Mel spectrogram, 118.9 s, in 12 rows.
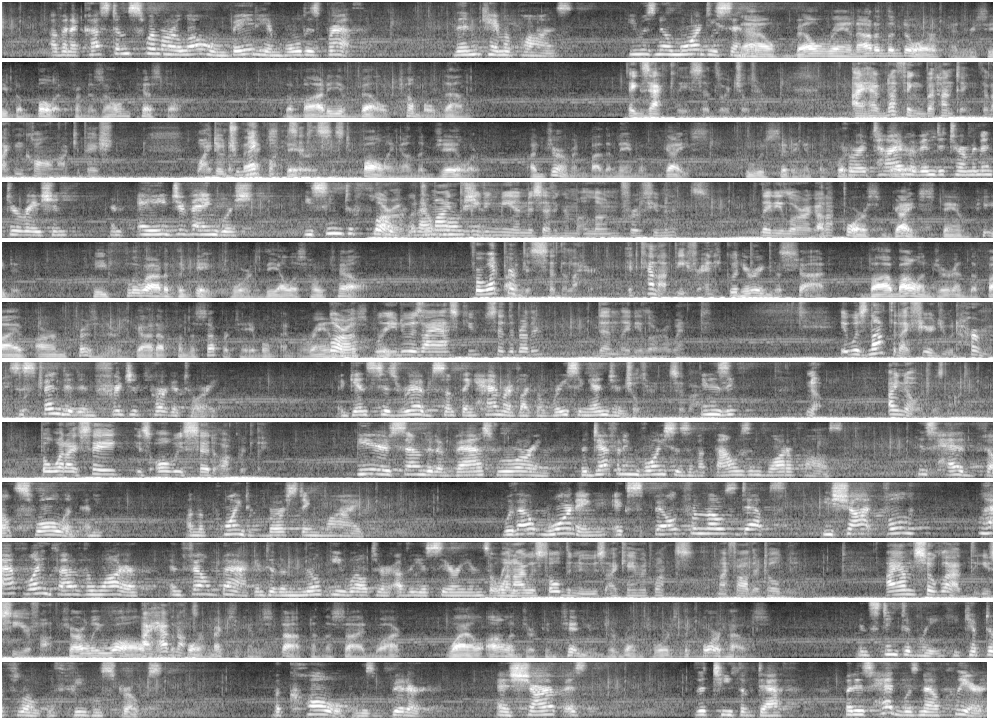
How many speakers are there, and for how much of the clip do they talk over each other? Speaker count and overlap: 3, about 9%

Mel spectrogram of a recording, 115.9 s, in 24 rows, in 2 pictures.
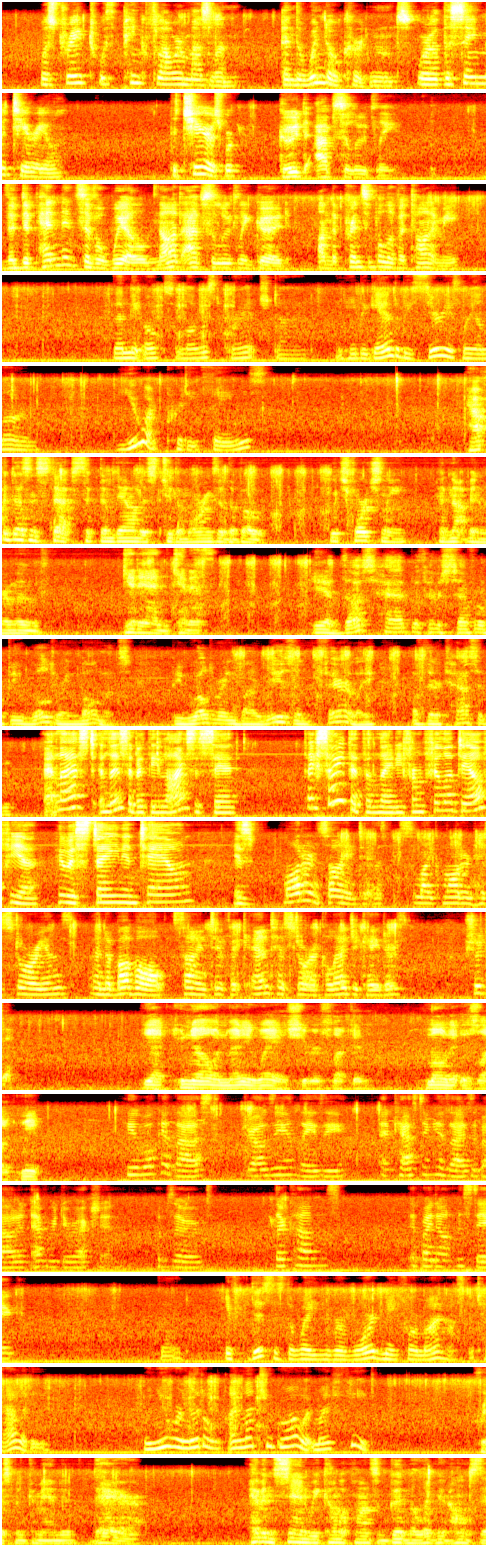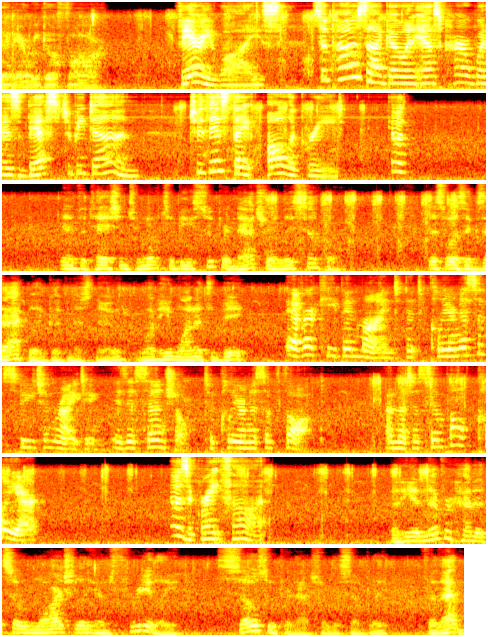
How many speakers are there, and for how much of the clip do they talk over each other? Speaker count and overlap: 9, no overlap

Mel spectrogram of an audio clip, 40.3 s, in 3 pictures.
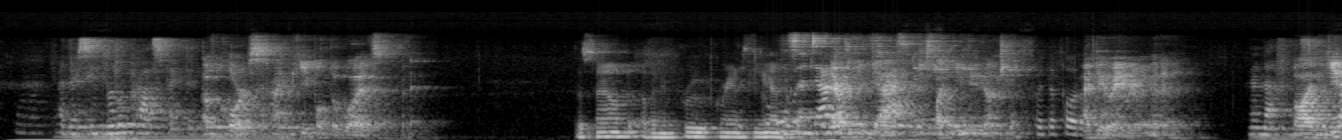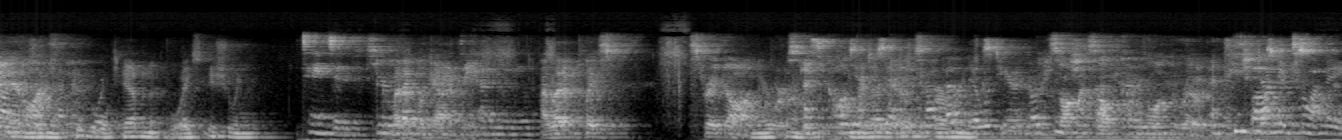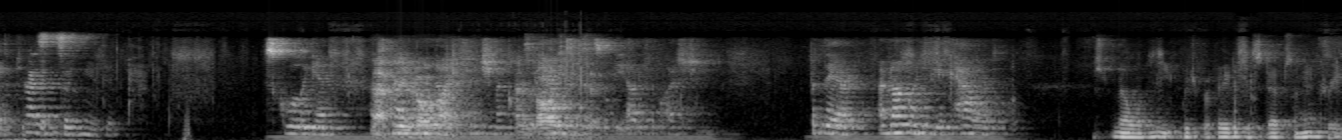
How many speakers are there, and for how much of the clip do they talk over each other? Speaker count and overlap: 6, about 48%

